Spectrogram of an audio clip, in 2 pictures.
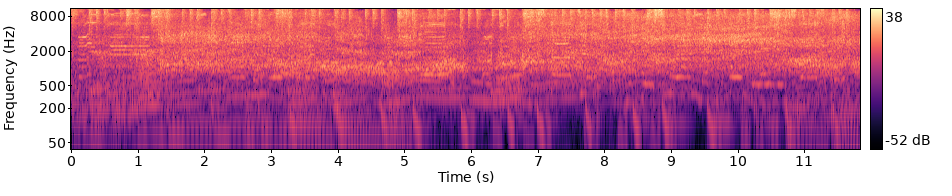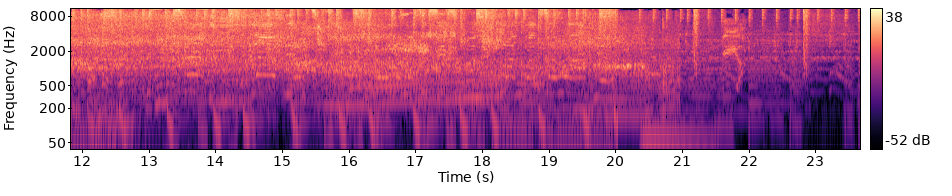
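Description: Toyota Supra doing a burnout: the engine revs up and down again and again while the tyres squeal against the tarmac. About a second before the end it cuts off and music takes over.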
